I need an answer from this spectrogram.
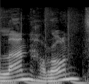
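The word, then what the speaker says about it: Lanjarón: It's called Lanjaron. – Lanjaron. – Oh my Lanjaron. – God. And okay, pronunciation. – Every time I see a J in Spanish, I'm like, I know that sounds like H.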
